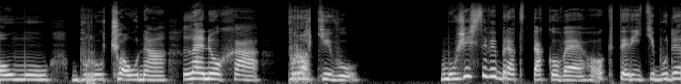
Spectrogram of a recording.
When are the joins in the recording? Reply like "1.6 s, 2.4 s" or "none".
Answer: 1.8 s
